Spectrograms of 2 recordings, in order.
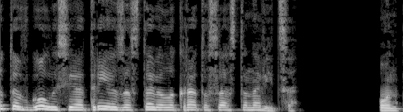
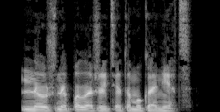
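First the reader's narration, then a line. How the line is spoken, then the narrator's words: Grumbling. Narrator (Russian): проворчал Кратос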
